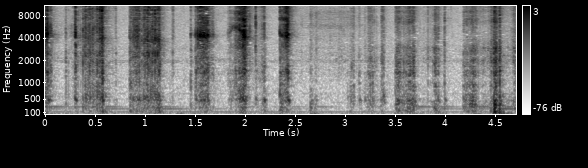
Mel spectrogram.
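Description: A wooden stick digs and scrapes at a solid yellow plaster excavation block around the bar embedded in it. It makes a series of short, dry, rasping scrapes and gritty scratches with bright crumbly edges, over a faint steady low hum.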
